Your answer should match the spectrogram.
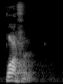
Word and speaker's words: Watford: No, that's Watford. – Oh, that's right. Watford, Watford, Watford, Watford. One syllable.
